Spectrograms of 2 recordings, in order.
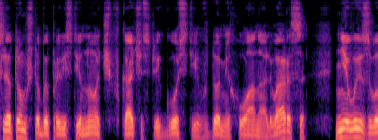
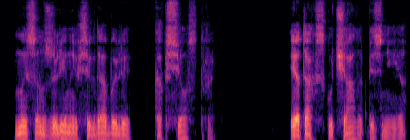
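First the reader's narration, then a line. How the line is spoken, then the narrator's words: Quiet voice. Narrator (Russian): произнесла тихим голосом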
